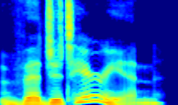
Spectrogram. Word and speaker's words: vegetarian: Next is vegetarian. Ve jed terri five syllables stress on the third dessert.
